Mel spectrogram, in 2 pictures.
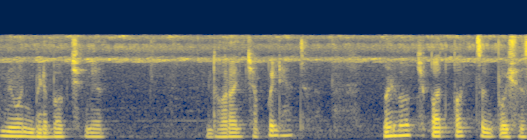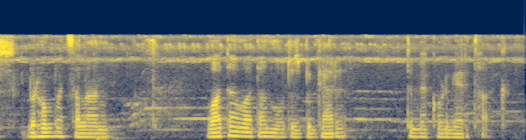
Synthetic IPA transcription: miɐnbiɽbɐkt͡ʃʰi̥me | d̪ʱoːɾaːnt͡ʃʰɐpːɨlʲɦet̪ʰ | biɽbɐkt͡ʃʰi̥pɐt̪pɐt̪ːɨpuʃisbɾoːmbɐt̪t͡sɐlaːn | ʋaːt̪ãːnʋaːt̪aːnmoːt̪ɨs̬bɨɡɐɾt̪ɨmʲekoɽɡɐɾʲt̪ʰa̰ːk

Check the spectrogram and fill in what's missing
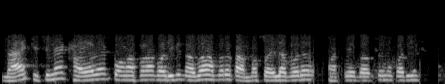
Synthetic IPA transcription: naj̃kit͡ʃʰinajkʰajabaj̃pɔɽ̃apʰɔɽ̃akɔɾibinɔbɔamɔɾɔkamɔsɔjlabɔɾetʰat̪iɔd̪ɔɾsɔnɔkɔɾibin

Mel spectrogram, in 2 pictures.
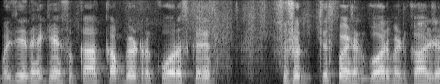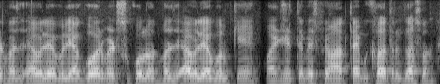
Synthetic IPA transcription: mɐziːd̪ɦɐkʰeːsukãːkɐmpʲjuːʈɐɾkoːɾɐskɐɾit̪ʰ | suʃʰunt̪it̪ʰpɐːʈʰɐɳʈɡoʋɐɾmẽɳʈkaːld͡ʒʰɐnmɐzeʋeleːbɐljaːɡoːʋɐɾmẽɳʈsukulonmɐzeʋeːleːbɐlkemɐnd͡ʒʰit̪ɐmispiʋaːnt̪ɐmikʰɐːt̪ɐɾɡɐsun

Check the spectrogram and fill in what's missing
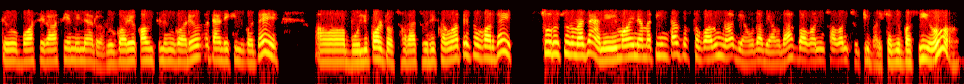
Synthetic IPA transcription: t̪jobʌseɾʌseminaɾʌɾuɡʌɾjokawnsliŋɡʌɾjot̪jãd̪ekʰinkot͡saĩ | bʱolipʌlʈot͡sʰoɾat͡sʰoɾisʌŋɡʌt̪esoɡʌrd̪ʌj | suɾusuɾumat͡saĩɦamimʌinamãt̪int̪ad͡zʌst̪oɡʌɾumnʌb̪ʱjãw̃d̪ab̪ʱjãw̃d̪aɡʌɡʌnusʌɡʌnt͡sʰuʈːibʱʌjsʌkep̬ʌsʰiɦo

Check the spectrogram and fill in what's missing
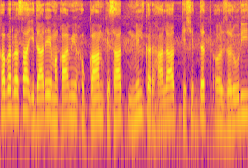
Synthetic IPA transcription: xɐbəɾːɐsaɪd̪aːɾemɐqaːmihʊkːaːmkesaːt̪ʰmɪlkɐɾɦaːlaːt̪̚kiʃɪd̪ːət̪ɔːɾzɐɾuːɾi

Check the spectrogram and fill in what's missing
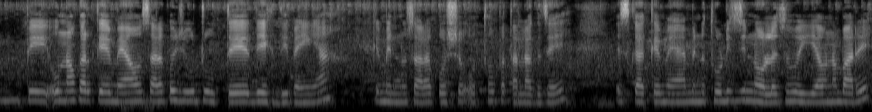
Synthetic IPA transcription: piːʔʊnãːkəɾkeːmɛ̃ːoːsaːɾaːkʊt͡ʃʰjuːʈjuːb̚t̪eːd̪eːkʰd̪iːpə̃ĩːãː | kɪmeːnũːsaːɾaːkʊt͡ʃʰʊ̰t̪ʰːõːpət̪aːləɡd͡ʒaːeː | ɪskəɾkeːmɛ̃ːmɛ̃ːnũːt̪ʰoːɽiːd͡ʒiːnɔːləd͡ʒɦoːiːaːʊnãːbaːɾeː

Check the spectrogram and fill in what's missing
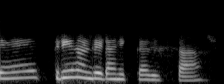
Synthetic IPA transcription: et̪ɾiːɦɐɳɖɾeɽanik̚t̪ad̪ist̪a

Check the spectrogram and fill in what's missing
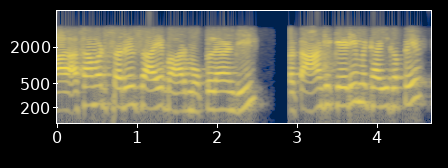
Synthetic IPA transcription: aɐsãʋɐʈɪ̥̆sɐɾʋɪsaːɦeɓaːɦɪɾmoːkɪləɽ̃d͡ʑiː | pɐɾt̪ɐʋ̤ãkʰeːkɐɦɪɽimɪʈʰaːikʰɐpeː

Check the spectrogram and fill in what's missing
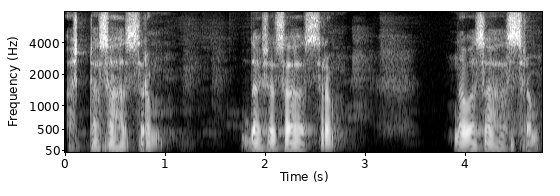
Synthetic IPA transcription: ɐʂʈʰɐsɐɦɐsɾʔɐm | d̪ɐʃɐsɐɦɐsɾɐ̰m | nɐʋɐsɐɦɐsɾɐ̰m

